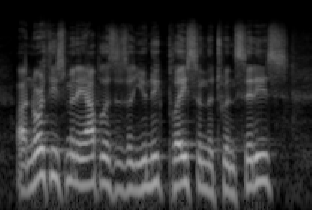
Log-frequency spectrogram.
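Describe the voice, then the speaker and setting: A loud, very fast man at a high pitch, with fairly even intonation, on a very clean recording with a silent background. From Minnesota, US Upper Midwest. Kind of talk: conference talk.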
